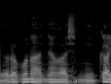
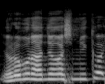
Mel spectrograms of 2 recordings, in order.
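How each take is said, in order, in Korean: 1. 이 인사는 낮고 가라앉은 목소리로 합니다. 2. 이 인사는 크고 높은 목소리로 합니다. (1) "그때는 목소리가 굉장히 낮았어요" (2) "자꾸 큰 소리를 내는 것입니다"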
